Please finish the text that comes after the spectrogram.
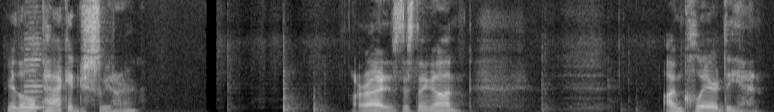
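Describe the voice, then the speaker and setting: A man playing a flirtatious, menacing mob boss in an ASMR roleplay, smooth-talking in a teasing, insinuating way with drawn-out phrasing. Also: medium pitch, a little mellow, full character voice. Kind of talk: ASMR roleplay voice acting, one-sided dialogue.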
